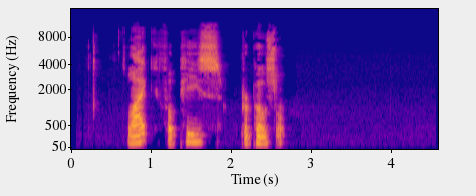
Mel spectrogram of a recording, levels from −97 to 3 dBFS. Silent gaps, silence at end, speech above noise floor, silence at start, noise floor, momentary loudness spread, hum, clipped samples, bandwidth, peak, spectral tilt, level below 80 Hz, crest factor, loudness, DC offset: none; 1.95 s; 52 dB; 0.7 s; -75 dBFS; 13 LU; none; under 0.1%; 11.5 kHz; -2 dBFS; -4 dB/octave; -70 dBFS; 24 dB; -24 LUFS; under 0.1%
